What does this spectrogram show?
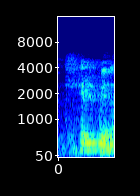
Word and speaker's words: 켈빈: 그래서 절대 온도는 K라고 쓰는데 K라고 읽으면 안 되고 뭐라고 읽어야 돼? 켈빈이라고 읽어야 된다. 켈빈 알겠지?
